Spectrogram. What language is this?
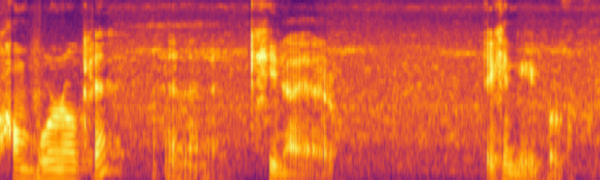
Assamese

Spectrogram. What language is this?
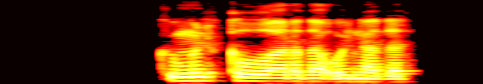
Tatar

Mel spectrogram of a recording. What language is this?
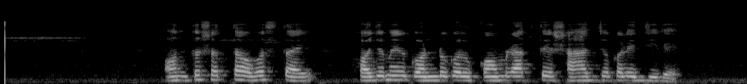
Bangla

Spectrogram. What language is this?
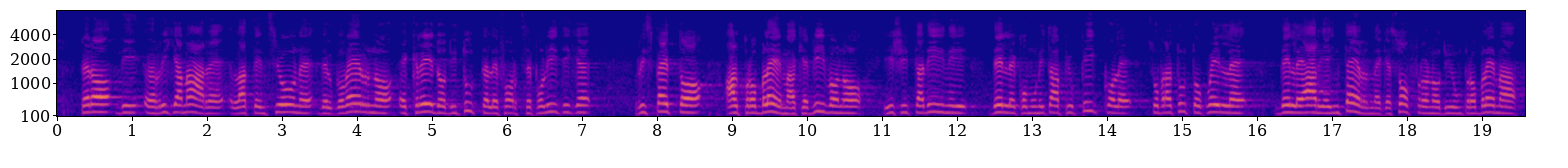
Italian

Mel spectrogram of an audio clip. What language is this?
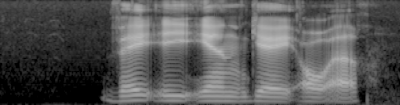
Swedish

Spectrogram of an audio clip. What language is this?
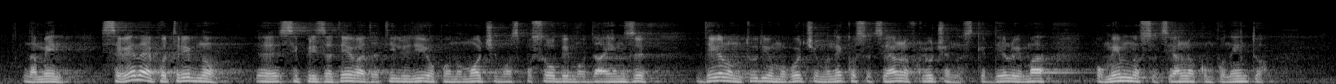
Slovenian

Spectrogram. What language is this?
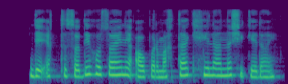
Pashto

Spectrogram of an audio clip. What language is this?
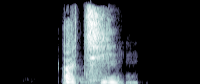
Gen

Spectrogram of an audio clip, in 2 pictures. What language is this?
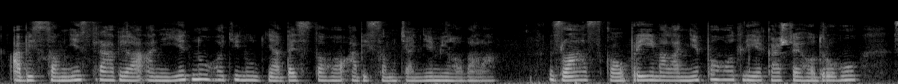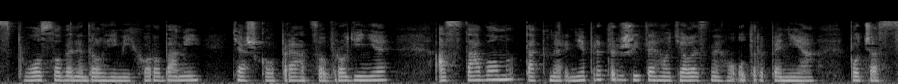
Slovak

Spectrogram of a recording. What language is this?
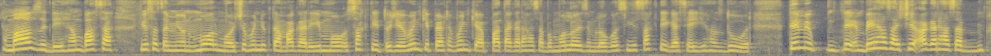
Kashmiri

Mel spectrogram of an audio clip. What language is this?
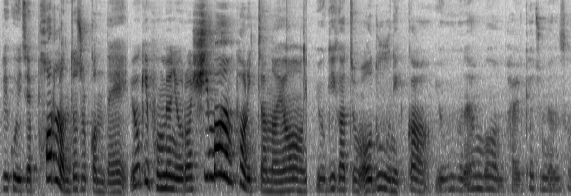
Korean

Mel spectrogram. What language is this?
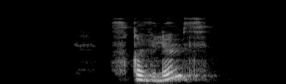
Kabyle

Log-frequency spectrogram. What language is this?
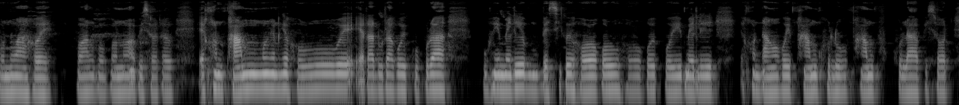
Assamese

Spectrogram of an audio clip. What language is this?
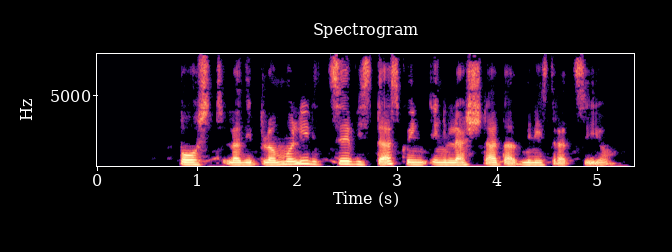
Esperanto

